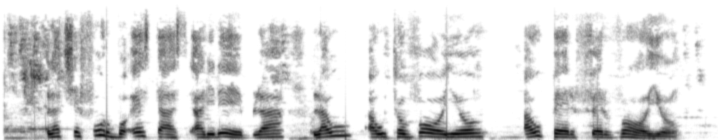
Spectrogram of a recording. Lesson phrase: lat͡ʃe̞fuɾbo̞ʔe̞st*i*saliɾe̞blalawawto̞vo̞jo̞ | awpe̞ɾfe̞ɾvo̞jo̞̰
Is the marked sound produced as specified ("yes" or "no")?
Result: no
